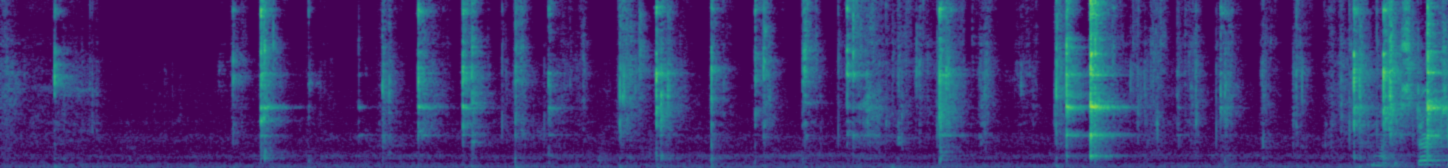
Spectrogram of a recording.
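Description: A fork mashes bananas in a bowl for banana muffins, making irregular faint clinks against the bowl and soft squishes, spaced out across a quiet background.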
